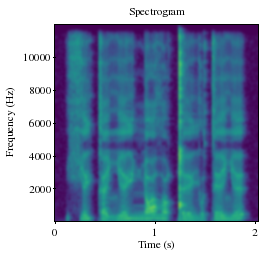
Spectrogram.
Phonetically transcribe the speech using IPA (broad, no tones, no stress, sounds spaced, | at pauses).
ç e j k æ ʎ e j ɲ ɒ ðˤ u ǃ e j u t e ʎ e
